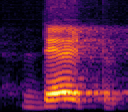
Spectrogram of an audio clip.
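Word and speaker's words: debt: पहली चीज तो ये इसे बेड डेप्थ नहीं पढ़ना है बी साइलेंट होता है इससे पढ़ेंगे बेड डेट ठीक है ना तो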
